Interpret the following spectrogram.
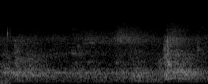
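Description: Low, steady background noise of a bowling alley hall after a shot, with a faint short voice-like sound near the end.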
